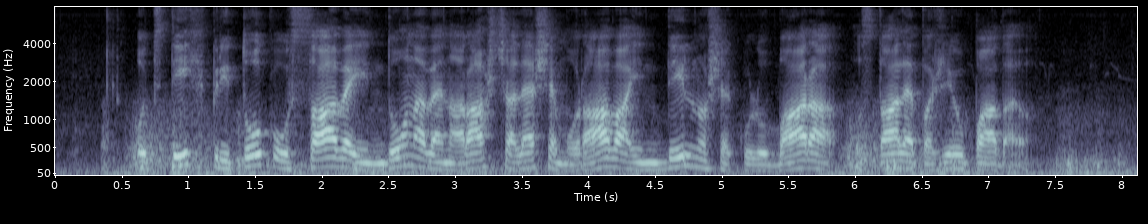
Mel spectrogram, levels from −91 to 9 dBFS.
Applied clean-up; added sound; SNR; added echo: none; Thunder; 12 dB; none.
